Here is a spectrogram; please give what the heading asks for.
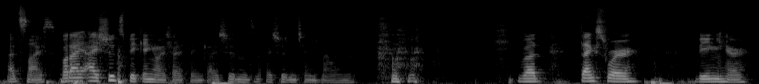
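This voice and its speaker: A man's voice: mid-range voice, measured pace. A young man from Romania, the host of a live stream, chatting casually with viewers, laughing often and filling his talk with "like". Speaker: streamer answering chat.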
